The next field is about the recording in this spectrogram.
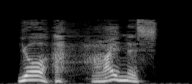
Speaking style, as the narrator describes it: Michael stammered

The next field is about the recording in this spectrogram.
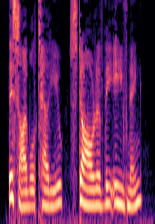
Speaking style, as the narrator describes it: he said in a cold voice, the distant tone of the Dromond

